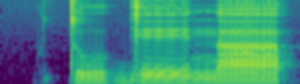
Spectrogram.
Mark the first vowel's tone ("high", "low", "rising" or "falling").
low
